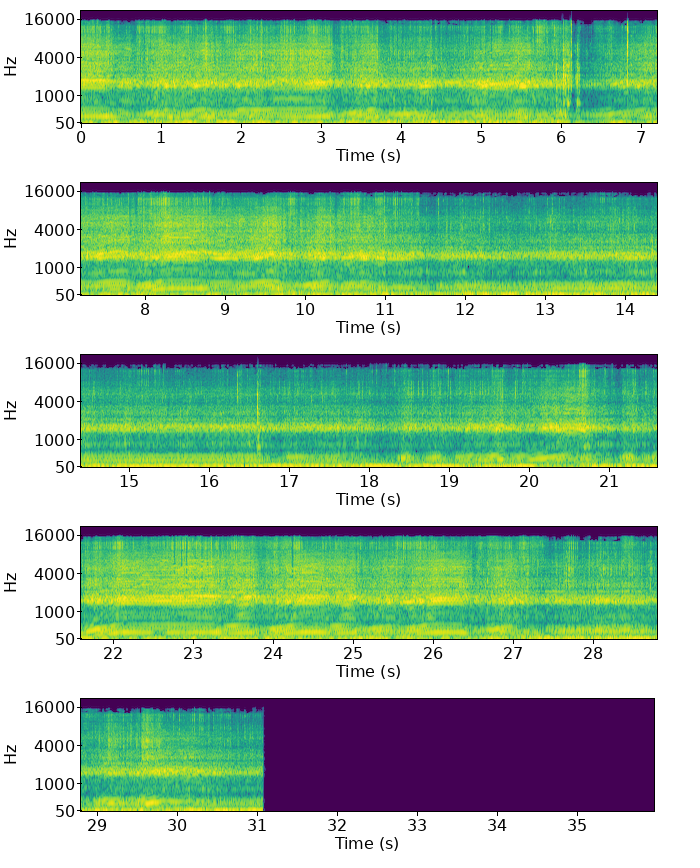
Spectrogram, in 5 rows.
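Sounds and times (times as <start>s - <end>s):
heavy low rumble: 0.0s - 31.1s
snowmobile engine revving: 0.0s - 31.1s
steady high whine: 8.4s - 31.1s.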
